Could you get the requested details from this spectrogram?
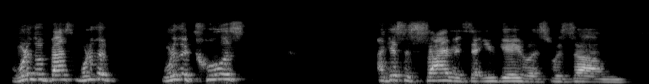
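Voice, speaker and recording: With an American accent, a man speaks loudly at a moderate pace in a high voice, his pitch swinging very widely, with long, frequent pauses. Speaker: podcast host and PE teacher. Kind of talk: casual chat.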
